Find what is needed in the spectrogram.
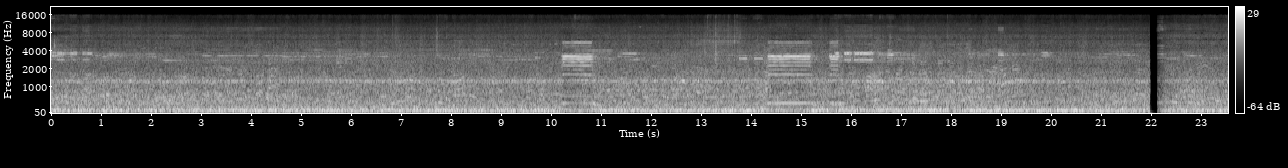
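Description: Dense street hubbub of a packed crowd and slow traffic, with many voices at once. Vehicle horns sound briefly about ten seconds in, then again for a second or two a few seconds later.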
